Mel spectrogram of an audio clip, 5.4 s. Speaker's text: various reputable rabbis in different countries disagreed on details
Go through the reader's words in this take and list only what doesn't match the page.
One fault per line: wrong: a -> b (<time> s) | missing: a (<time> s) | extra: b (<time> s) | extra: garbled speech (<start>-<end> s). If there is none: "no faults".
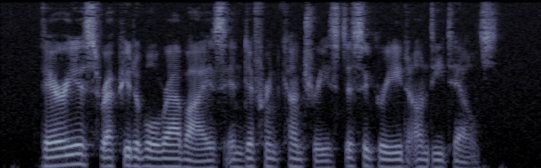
no faults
